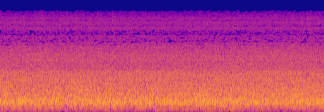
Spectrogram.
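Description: Steady hiss with a faint low hum, unchanging throughout and with no distinct sounds standing out.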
